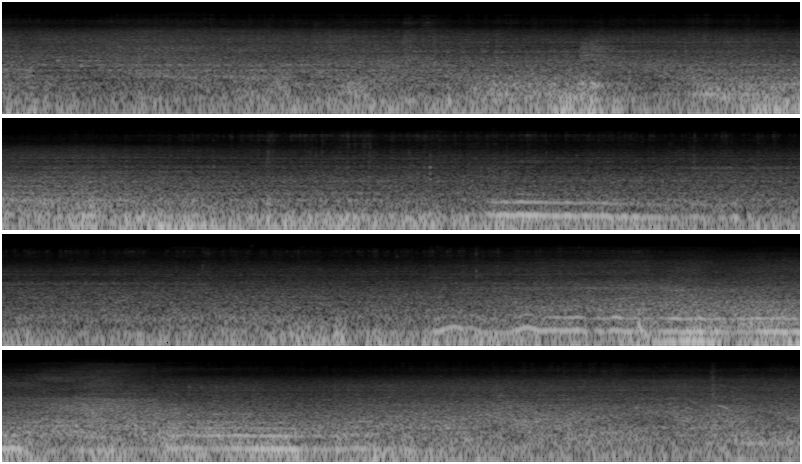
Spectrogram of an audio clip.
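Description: Xootr kick scooter's small wheels rolling over city asphalt: a steady low rumble, with wind on the microphone. The hum of car engines in the surrounding traffic rises twice, about halfway through and again in the last third.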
